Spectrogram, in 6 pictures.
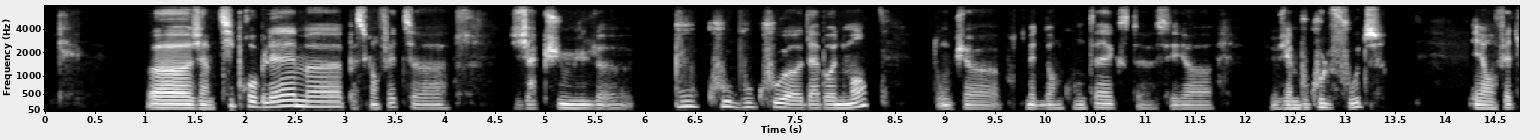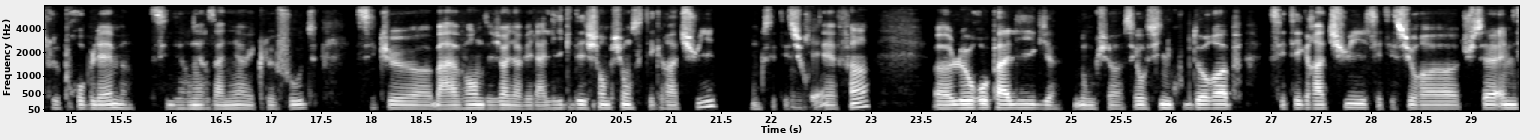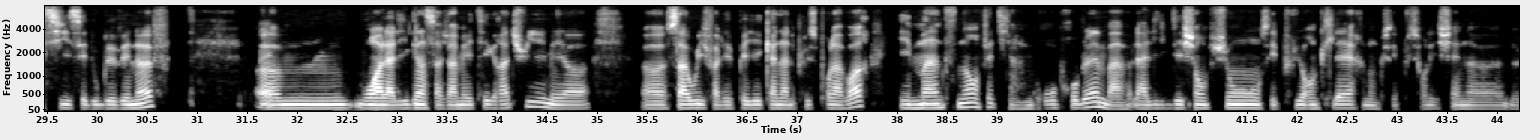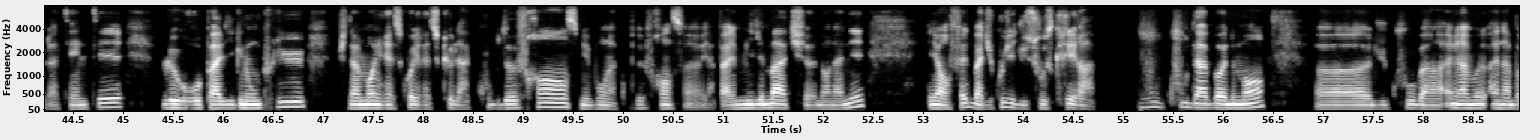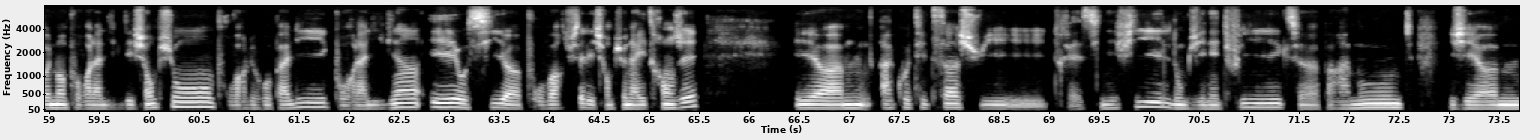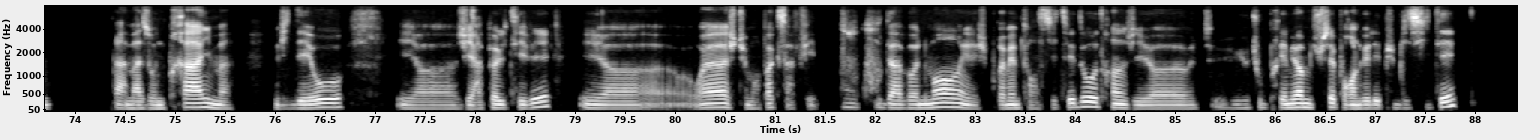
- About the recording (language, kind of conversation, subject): French, advice, Comment peux-tu reprendre le contrôle sur tes abonnements et ces petites dépenses que tu oublies ?
- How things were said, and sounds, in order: drawn out: "Hem"; stressed: "maintenant"; stressed: "beaucoup"; drawn out: "suis"; drawn out: "heu"; stressed: "beaucoup"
